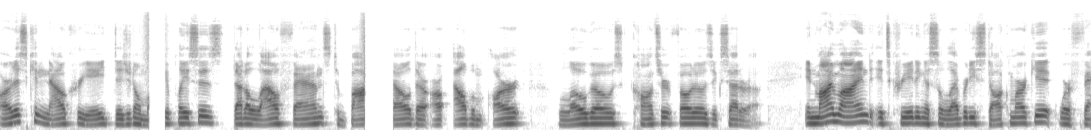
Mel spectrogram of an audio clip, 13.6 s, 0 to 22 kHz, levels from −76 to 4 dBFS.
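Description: At 1.73 s, just after "can now create", a burst of hiss swells and the speech drops into near silence for about 0.21 s before returning by 2.14 s. At 4.47 s, after "that allow fans to", the same happens with a longer hole of about 0.37 s, and the speech returns at "their album art logos" by 4.94 s. Both are wireless microphone squelch dropouts: the FM radio link fades, noise rises, and the receiver's squelch mutes its output until the signal recovers.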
